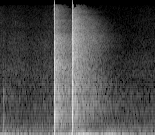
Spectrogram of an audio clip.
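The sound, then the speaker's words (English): Two sharp hand claps in quick succession, loud and crisp, each leaving a short ringing tail that fades into quiet, made at bedtime to turn off the lights with a double-clap switch. No one speaks. “Hang on, do we have the double clap thing installed?”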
